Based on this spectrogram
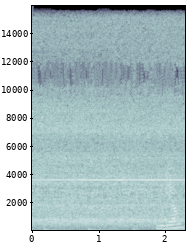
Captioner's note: dryer whirring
